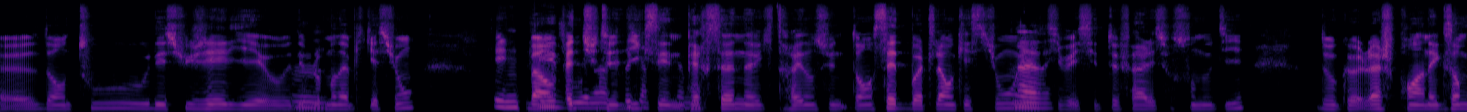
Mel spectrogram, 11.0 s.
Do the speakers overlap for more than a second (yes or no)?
yes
